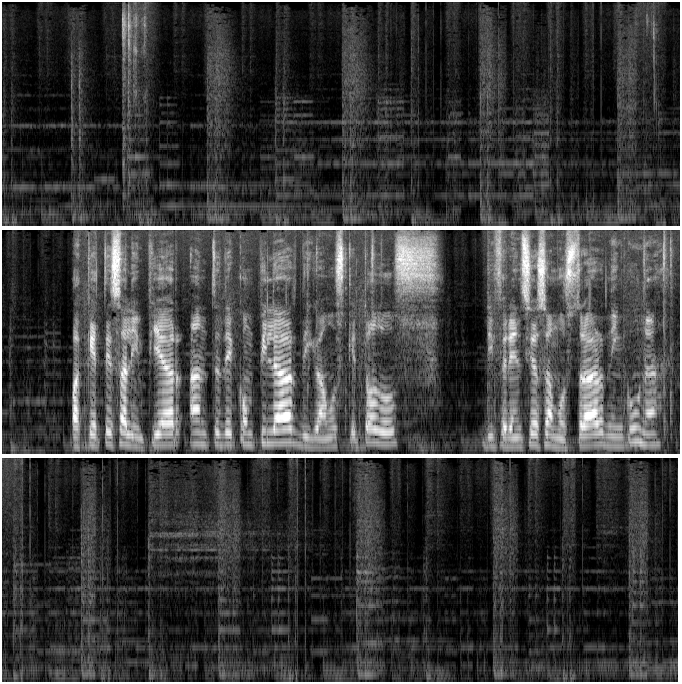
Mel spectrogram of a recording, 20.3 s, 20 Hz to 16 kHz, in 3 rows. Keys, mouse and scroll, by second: 0.0-20.3 typing.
